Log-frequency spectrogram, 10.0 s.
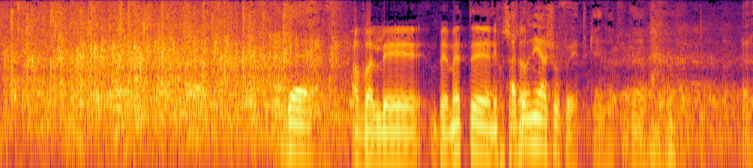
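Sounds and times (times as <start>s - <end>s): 
audience applause: 0.0s - 4.9s
speech: 3.8s - 9.3s
laughter: 8.1s - 10.0s.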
